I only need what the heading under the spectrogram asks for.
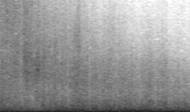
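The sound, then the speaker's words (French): Two bombs explode in a loud rumble: a dense, roaring wall of low booming noise that holds steady for the whole moment without clear separate blasts, and no voices. “Shit, monsieur fait ça, deux bombes là, gon boum boum, monsieur.”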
